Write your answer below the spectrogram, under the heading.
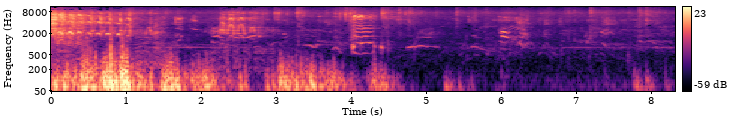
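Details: A Hartmann's mountain zebra at Kamine Zoo in Hitachi, Japan, on 24 May 2015 gives a wavering, harmonic, whinny-like call after low rumbling and murmured voices.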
